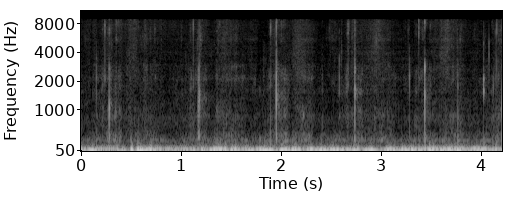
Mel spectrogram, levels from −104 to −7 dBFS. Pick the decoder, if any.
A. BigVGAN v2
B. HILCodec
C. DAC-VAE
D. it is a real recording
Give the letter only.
B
